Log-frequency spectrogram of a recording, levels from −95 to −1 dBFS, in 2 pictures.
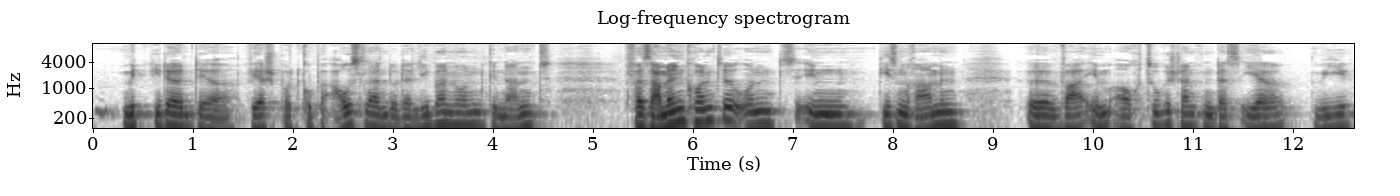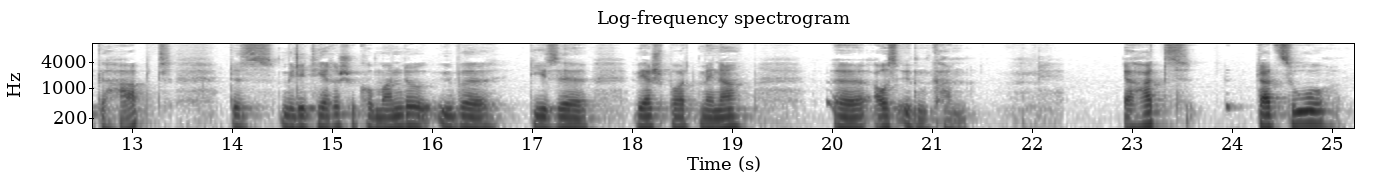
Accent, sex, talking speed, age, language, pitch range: German, male, 75 wpm, 50-69, German, 110-130 Hz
